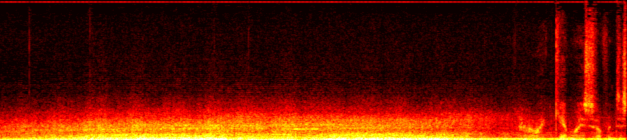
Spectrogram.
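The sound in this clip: A car engine drones as the car drives along a lonely, dark road. Its low, even hum and rumble continue steadily from start to finish.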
